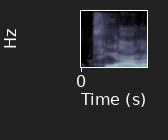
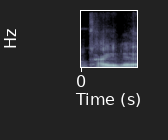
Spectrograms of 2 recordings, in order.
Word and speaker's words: Taina: And I didn't even give Tiana, I always say your name wrong, Taina.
